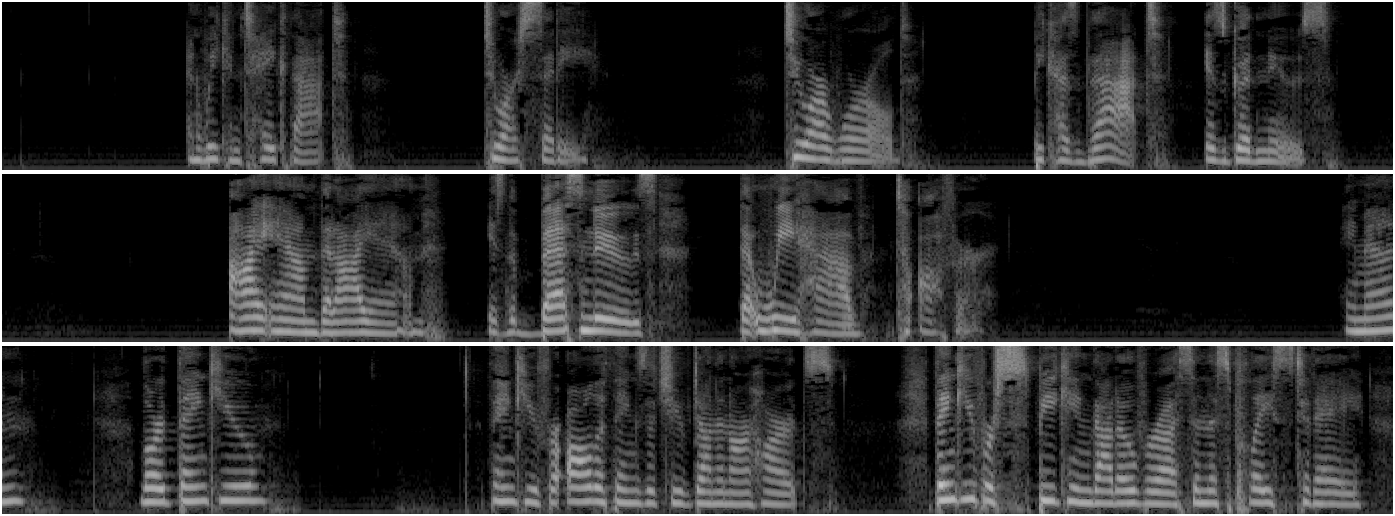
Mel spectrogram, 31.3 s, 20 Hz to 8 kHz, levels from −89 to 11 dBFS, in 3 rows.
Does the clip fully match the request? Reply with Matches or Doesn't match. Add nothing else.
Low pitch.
Doesn't match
